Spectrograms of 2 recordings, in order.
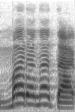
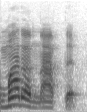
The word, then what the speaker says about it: Maranatá: católicos, ou Maranatá, ou Maranata. Nós colocamos a sílaba tônica na última. Maranatá. Nossos irmãos separados das comunidades evangélicas ou protestantes colocam a sílaba tônica no Maraná, no na, Maraná.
